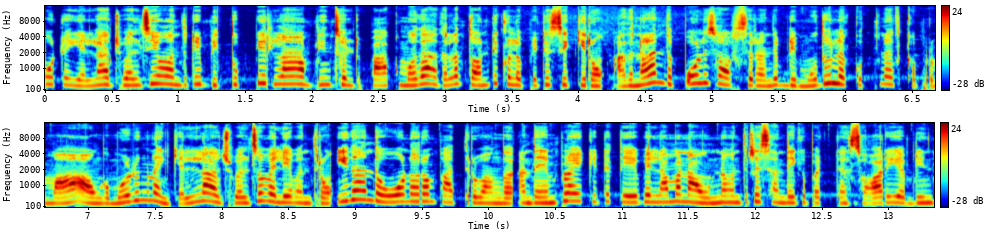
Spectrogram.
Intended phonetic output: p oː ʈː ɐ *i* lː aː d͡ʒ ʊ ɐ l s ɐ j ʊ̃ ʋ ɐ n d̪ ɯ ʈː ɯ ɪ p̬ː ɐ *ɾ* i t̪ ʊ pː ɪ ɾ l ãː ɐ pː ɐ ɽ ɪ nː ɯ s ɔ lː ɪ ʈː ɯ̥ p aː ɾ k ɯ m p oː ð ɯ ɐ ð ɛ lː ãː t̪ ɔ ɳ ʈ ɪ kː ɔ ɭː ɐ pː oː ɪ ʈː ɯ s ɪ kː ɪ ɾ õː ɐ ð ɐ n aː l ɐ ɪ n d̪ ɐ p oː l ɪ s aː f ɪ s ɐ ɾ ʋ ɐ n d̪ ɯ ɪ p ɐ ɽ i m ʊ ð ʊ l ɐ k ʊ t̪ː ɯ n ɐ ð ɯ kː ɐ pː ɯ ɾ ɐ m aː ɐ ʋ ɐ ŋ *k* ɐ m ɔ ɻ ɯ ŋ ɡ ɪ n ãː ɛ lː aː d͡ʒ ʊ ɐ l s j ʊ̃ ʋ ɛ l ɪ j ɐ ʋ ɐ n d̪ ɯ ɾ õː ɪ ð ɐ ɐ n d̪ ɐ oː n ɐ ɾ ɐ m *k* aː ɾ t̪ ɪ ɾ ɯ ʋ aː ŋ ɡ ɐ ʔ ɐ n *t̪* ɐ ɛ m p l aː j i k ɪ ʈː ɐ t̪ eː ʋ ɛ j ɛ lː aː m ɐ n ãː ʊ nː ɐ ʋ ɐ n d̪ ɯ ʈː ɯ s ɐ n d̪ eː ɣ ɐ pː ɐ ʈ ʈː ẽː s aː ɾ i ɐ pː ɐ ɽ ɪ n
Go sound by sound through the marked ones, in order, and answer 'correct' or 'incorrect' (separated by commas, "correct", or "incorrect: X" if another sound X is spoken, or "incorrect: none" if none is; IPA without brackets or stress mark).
incorrect: ɛ, incorrect: ɽ, incorrect: ɡ, incorrect: p, incorrect: d̪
